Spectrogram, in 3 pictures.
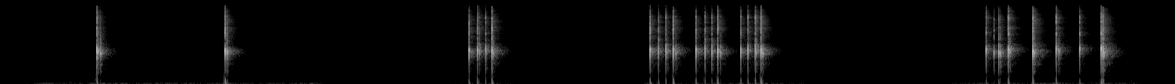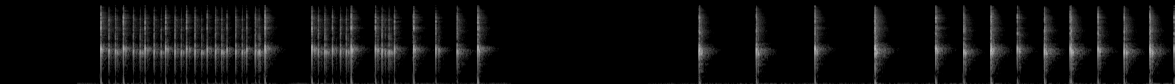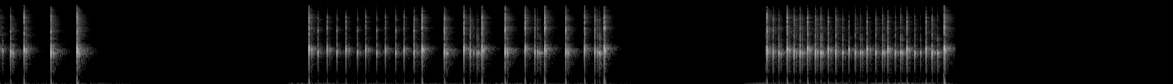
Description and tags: castanets dry
Samples of castanets, rolls, short grooves, etc.
wood, castanets, percussion, flamenco, roll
